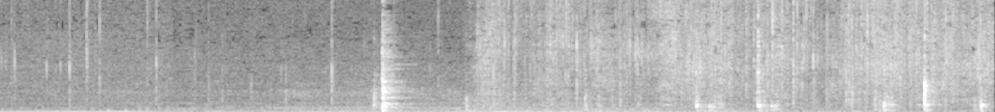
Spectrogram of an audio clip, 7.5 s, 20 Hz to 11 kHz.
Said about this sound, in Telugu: వేగుతున్నాయండి, ఇంకొక 2 నిమిషాలు పడుతుంది.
